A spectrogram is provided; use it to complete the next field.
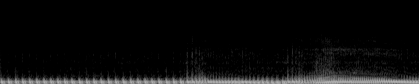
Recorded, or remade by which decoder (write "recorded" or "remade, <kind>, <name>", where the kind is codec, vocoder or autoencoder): remade, autoencoder, DAC-VAE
